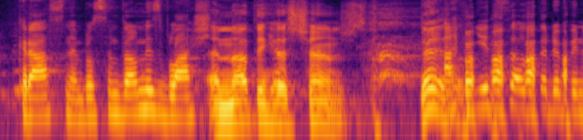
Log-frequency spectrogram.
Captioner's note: laugh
